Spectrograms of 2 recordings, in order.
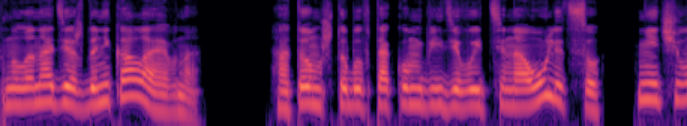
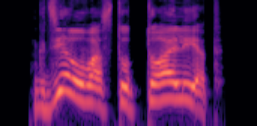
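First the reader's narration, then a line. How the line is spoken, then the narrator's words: Shouted. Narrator (Russian): крикнула Надежда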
